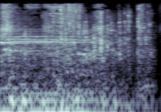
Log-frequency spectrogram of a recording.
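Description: Dubbed-in mechanical sound effect of a Transformers-style robot toy: rapid ratcheting clicks and gear whirring over a low rumble, fading near the end.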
